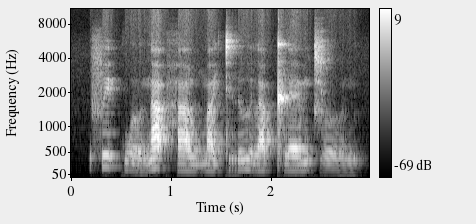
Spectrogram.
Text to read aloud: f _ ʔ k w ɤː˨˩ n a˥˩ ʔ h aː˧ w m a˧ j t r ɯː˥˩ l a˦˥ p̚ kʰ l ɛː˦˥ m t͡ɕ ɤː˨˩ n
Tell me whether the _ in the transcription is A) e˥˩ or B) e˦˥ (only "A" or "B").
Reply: A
